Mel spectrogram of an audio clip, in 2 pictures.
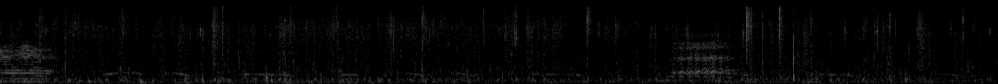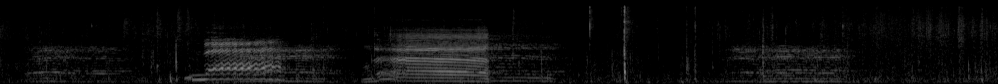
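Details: A flock of grazing sheep (Ovis aries) gives wavering, nasal bleats over steady grazing noise.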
